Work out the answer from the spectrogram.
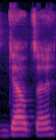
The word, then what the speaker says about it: delta: The other way you could sometimes see it represented is that it's the triangle, which is how you pronounce it, is delta. It's a Greek letter.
